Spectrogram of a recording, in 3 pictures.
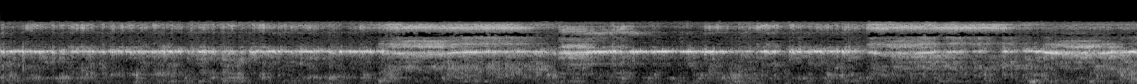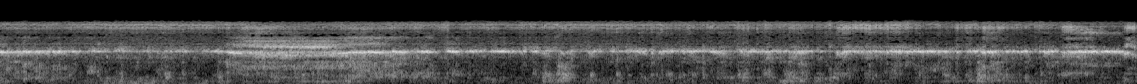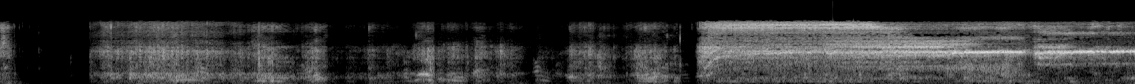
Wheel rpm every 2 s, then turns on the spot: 230, 230, 230, 230, 230, 230, 230, 230, 230, 230, 230, 50, 10, 20, 50, 210, 220.
22-28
